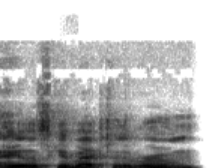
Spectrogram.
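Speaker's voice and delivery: normal talking voice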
